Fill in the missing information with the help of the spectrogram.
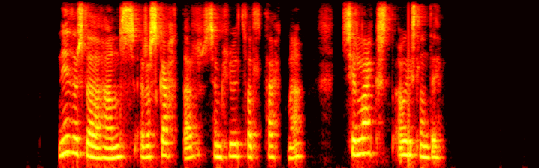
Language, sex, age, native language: Icelandic, female, 20-29, Icelandic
